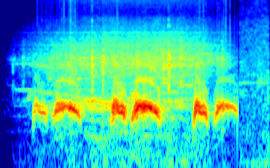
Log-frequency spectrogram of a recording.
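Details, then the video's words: Spotted dove (derkuku), a lively singer, used as a lure to get quiet birds calling: several mellow, hollow coos in close sequence, each a short rise then a longer sustained note, with a faint steady hum behind. "Suara Pancingan Derkuku Gacor Buat Pancingan Burung Malas Bunyi, Langsung Nyaut"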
